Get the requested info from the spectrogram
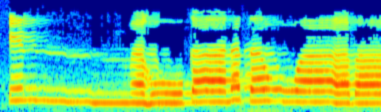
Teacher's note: انہ نون مشدد غنہ کریں گے، ہا پر الٹا پیش، واو مدہ کے قائم مقام ہے، اسی لیے اسے ایک الف یعنی دو حرکات کے برابر کھینچ کر پڑھیں گے.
